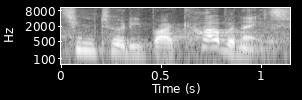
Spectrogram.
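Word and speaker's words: TIMTOWTDIBSCINABTE: either and of course that is pronounced Tim to bicarbonate so how do we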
